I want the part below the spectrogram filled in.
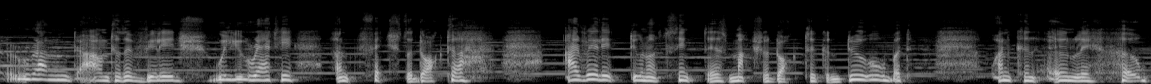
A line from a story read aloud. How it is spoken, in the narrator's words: he called out to Ratty in a feeble voice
